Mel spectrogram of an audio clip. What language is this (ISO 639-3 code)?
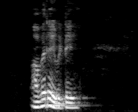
mal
